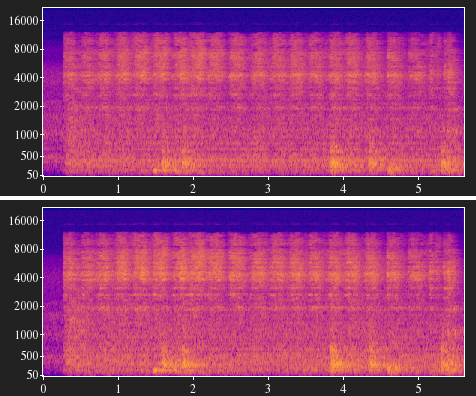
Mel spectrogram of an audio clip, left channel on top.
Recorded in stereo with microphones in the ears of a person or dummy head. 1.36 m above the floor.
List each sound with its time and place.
0.3 s scissors: 10° right (ahead or behind), 1.1 m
